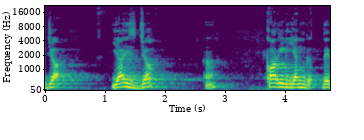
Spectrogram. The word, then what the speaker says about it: Jung: Carl Jung, they call him. They write J and pronounce it as Young.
